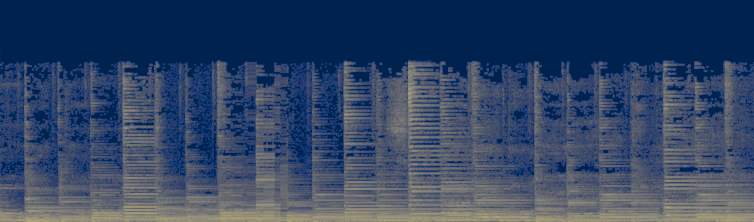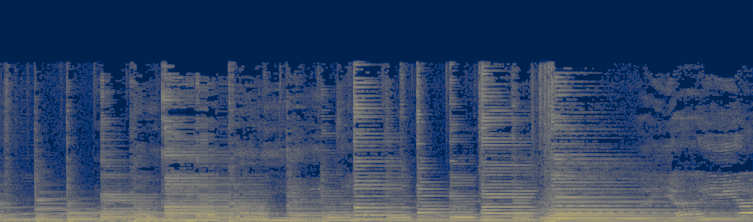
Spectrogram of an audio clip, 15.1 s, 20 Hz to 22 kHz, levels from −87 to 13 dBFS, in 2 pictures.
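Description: From 2.24 s to 2.87 s, and again from 8.52 s to 10.05 s, the sound collapses into robotic sound from repeated short buffers: a rigid, metallic buzz locked at 100 Hz that only loosely tracks the underlying audio. The likely cause is a playback path starved of new data, looping the same short fragment, which fits a 10 ms buffer, and discarding most of the real signal in those spans.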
